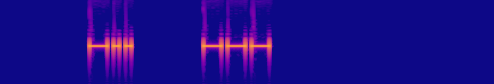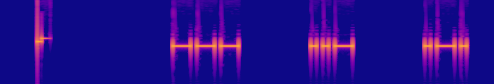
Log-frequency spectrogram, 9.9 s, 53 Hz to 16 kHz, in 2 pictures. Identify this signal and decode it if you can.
Morse code, heard as a keyed tone, about 20 wpm, spaced as for 9 wpm, 700 Hz. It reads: DO OUR
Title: 4x Character Spacing - Top 300 Words - 20wpm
